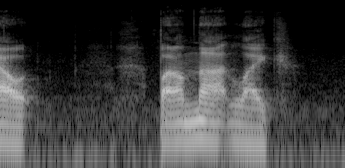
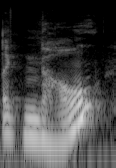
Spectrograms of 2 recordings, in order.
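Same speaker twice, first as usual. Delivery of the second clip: shocked denial; 2 semitones higher, slower than usual. Retold or imitated. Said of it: "I was like".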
